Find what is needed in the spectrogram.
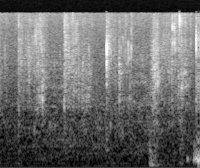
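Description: Faint soft squishing and rubbing of hands working a creamy deep conditioner through wet hair, with a few light ticks.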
